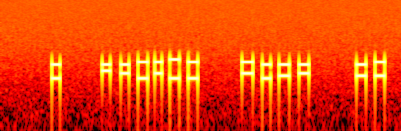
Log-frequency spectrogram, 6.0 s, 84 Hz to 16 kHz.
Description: DTMF, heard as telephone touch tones, dialled by hand, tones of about 140 ms. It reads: 1 *72832 8147 45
